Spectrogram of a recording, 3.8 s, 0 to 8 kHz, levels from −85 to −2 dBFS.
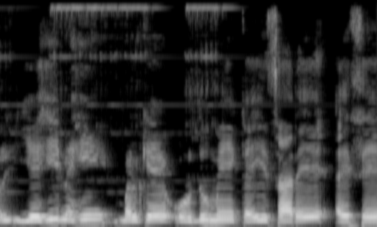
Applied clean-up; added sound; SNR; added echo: classical method log-MMSE.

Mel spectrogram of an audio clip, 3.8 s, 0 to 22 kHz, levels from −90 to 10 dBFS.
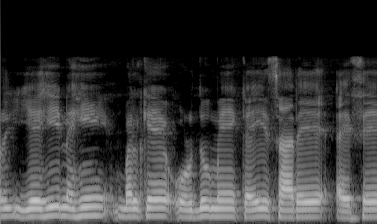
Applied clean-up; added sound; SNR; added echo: none; none; none; none.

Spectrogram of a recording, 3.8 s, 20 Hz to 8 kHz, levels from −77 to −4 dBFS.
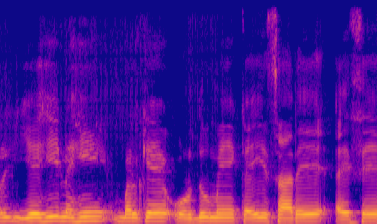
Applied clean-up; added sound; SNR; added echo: neural mask model Resemble Enhance denoiser.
